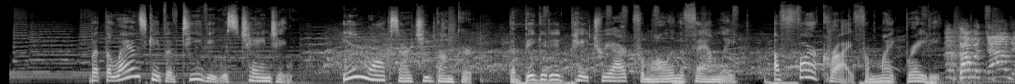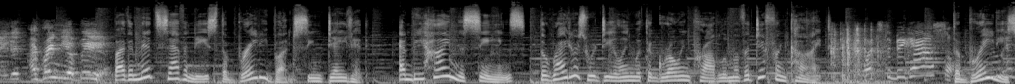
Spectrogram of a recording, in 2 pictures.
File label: narration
